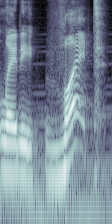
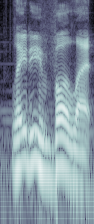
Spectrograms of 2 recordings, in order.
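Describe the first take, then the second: First: The name is squeezed into one syllable. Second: The name is said with two syllables. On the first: The speaker calls it wrong. "not Lady Vlet" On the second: The speaker calls it right.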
